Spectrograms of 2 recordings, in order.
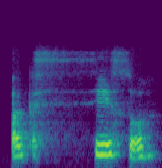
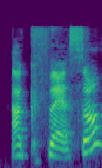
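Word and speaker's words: acceso: Аксісо. Аксесо. Угу. Е. Завжди е. І на і не перетворюється.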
